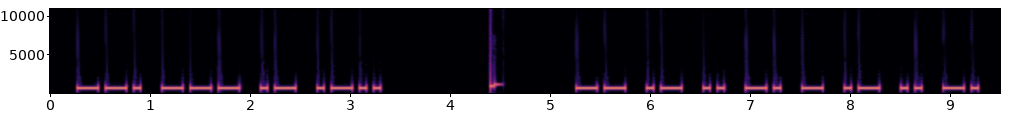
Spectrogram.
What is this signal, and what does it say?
Morse code, heard as a keyed tone, about 17 wpm, 700 Hz. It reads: GOAL MAINTAIN
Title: Sentences from Top 1000 Words - Review Part 5 - New Word Drill - 17wpm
